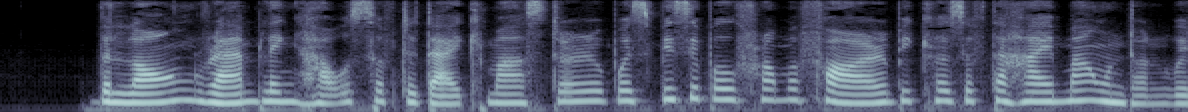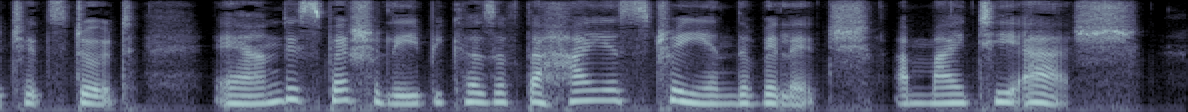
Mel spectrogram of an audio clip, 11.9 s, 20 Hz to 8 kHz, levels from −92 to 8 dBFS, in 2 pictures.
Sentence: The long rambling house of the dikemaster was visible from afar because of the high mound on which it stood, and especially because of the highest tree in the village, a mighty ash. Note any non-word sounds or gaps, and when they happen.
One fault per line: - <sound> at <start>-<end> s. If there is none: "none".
none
